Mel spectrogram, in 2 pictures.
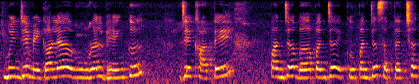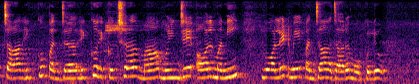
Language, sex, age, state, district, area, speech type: Sindhi, female, 45-60, Maharashtra, Mumbai Suburban, urban, read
